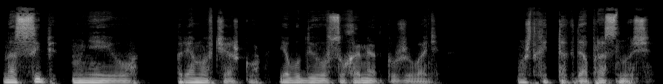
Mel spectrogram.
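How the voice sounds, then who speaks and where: A man reading an audiobook, voicing a drowsy teenage boy with a hoarse, deadpan way of talking. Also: low-pitched, moderate pace.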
